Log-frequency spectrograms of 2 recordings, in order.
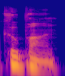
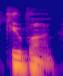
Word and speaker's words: coupon: I don't want to hear any of you old ladies who pronounce it coupon. Okay? Leave me alone. It's coupon.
